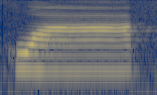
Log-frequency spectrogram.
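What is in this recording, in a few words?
"gwaak3", Cantonese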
